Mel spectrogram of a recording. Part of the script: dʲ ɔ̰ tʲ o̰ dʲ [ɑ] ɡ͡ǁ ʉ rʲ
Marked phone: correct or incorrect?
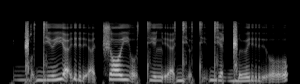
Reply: correct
